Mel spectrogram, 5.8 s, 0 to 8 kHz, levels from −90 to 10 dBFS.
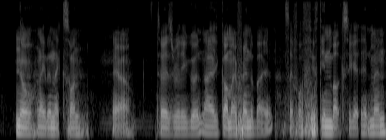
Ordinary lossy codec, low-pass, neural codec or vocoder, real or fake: none; none; none; real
